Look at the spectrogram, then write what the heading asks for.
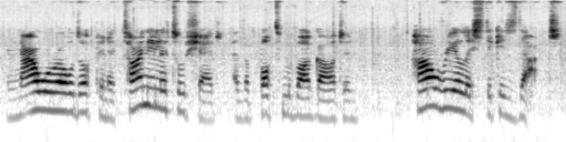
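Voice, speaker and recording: A man's voice: sits high, a little fast, a little hiss or hum, lightly acted, rough recording. A young man playing a sarcastic, exasperated fifteen-year-old son in an audio drama, with a Yorkshire accent and blunt delivery. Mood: indignant. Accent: Yorkshire English. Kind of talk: naturalistic audio drama acting.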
